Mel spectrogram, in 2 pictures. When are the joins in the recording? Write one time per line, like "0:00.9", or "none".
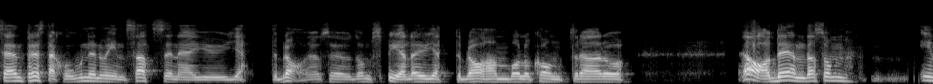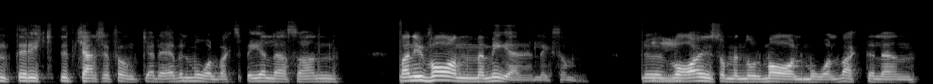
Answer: none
